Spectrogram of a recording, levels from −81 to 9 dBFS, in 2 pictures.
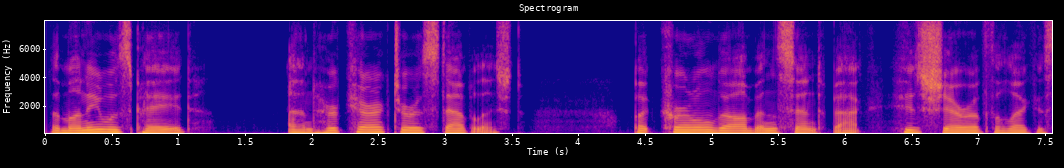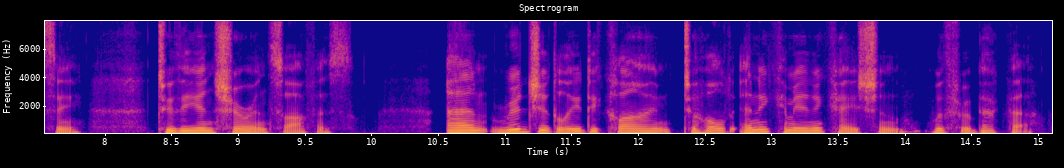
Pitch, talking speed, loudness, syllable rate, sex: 145 Hz, 125 wpm, -16 LUFS, 4.9 syllables/s, female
